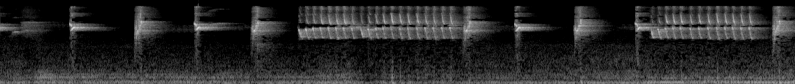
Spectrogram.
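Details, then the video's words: High, thin downslurred chips from an olive-backed sunbird singing tembakan style as a tutor recording, repeated about twice a second, interrupted by two fast rattling trill bursts; faint low hum. "Konin Tembakan Super Mewah - Konin Gacor Full Tembakan - Masteran Konin Gacor"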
